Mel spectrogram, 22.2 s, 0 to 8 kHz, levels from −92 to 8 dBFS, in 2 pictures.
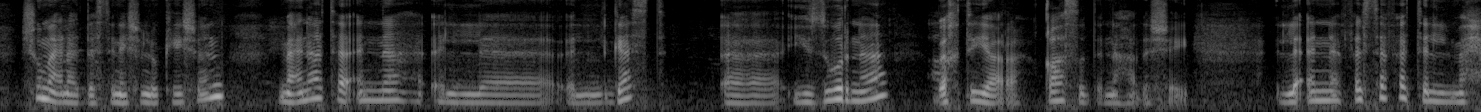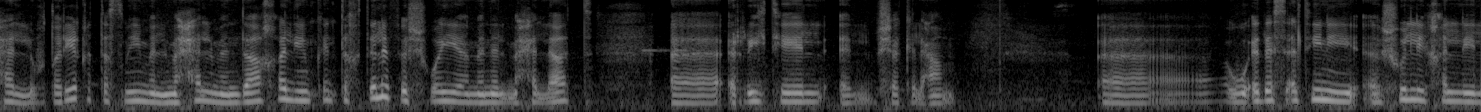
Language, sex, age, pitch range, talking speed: Arabic, female, 30-49, 170-205 Hz, 90 wpm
